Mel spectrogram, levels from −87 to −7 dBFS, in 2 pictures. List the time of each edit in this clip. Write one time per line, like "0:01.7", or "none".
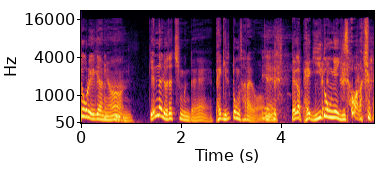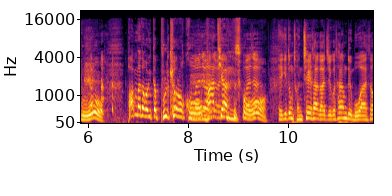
none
